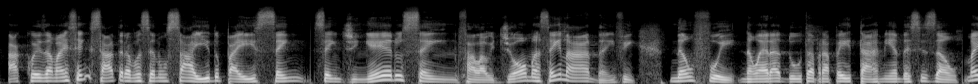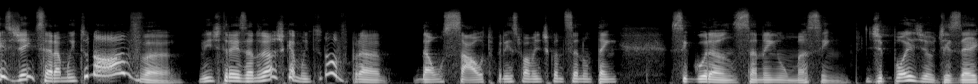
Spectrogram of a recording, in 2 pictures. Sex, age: male, 20-39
